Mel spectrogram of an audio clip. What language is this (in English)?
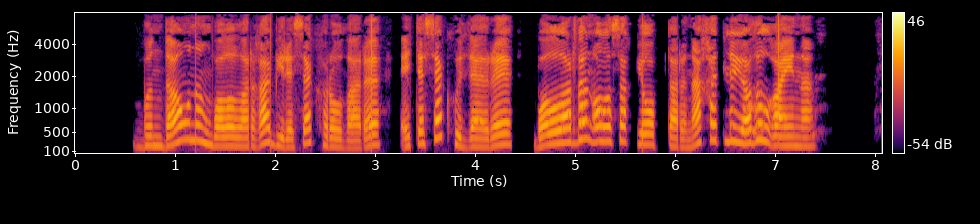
Bashkir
